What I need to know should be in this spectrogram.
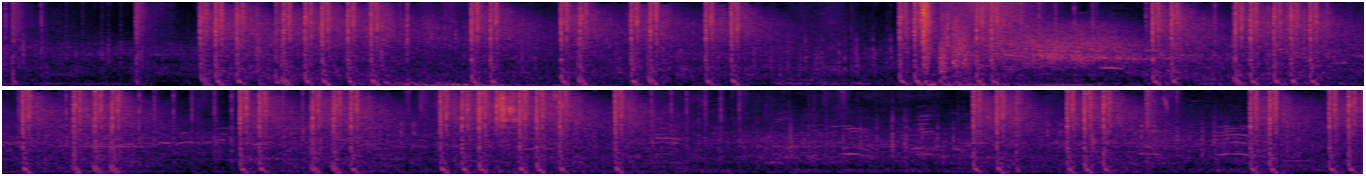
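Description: A heavy machine gun fires in rapid bursts.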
